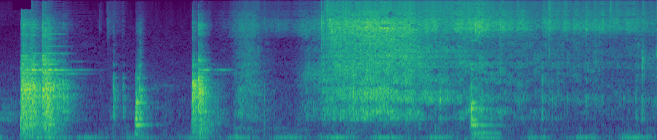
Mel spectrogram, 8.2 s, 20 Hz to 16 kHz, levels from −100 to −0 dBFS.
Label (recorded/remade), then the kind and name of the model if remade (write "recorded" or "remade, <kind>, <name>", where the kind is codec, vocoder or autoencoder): recorded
